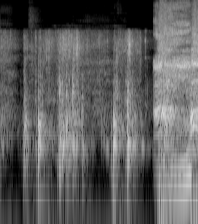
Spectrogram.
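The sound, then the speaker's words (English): A few short, breathy vocal bursts build up, then a loud, harsh sneeze blasts straight into the microphone, distorting into a sustained wash of noise that runs to the end. “you shouldn't sneeze into the microphone when you're.”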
